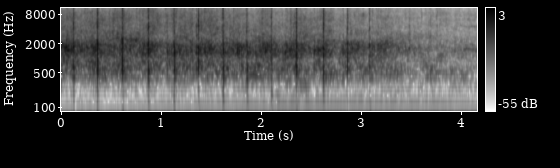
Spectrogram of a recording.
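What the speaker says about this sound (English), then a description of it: "Let's welcome him with an applause." Sparse applause rises at a stock exchange listing ceremony as a guest is welcomed on stage: a dozen sharp, evenly spaced claps over a faint hum, fading toward the end.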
